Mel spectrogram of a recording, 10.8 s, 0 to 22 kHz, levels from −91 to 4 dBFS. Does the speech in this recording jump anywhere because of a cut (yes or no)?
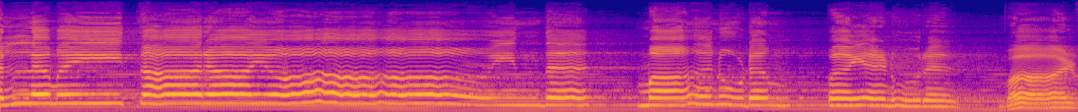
no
